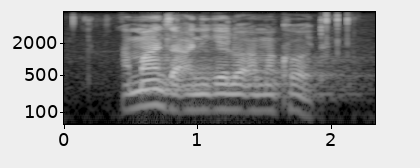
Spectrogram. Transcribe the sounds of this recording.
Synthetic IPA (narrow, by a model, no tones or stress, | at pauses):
amand͡ɮʱaːnik̬ɛlwaːmakʰɔːd̥ʰɔ̥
